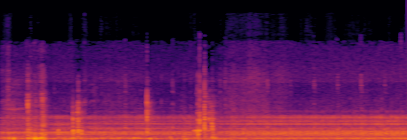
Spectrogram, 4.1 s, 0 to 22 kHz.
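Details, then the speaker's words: Warburton Franki WF 2 E motor-driven timeswitch running on test: steady motor hum with a dry, buzzy whir and light clicks; not seized but sounds dry, suspected to need greasing. "this is a bit of a loud one it's not seized but it might need a bit of a greasing it just sounds dry"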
